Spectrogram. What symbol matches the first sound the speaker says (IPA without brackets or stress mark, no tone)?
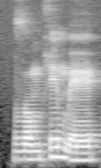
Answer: ð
